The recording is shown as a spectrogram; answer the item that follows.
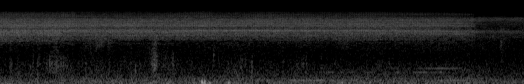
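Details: Cicadas singing beside a river in warm summer, recorded 23 July 2015: a dense, steady high buzzing drone fills the clip without pause, with faint low rustles and a brief thump near the middle.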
